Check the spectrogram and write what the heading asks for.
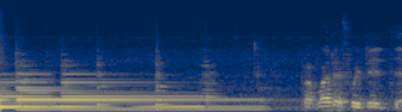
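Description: Electric guitar played clean: a few picked notes ring out over a sustained chord, then fade away about two and a half seconds in. A short burst of a man's voice follows near the end.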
